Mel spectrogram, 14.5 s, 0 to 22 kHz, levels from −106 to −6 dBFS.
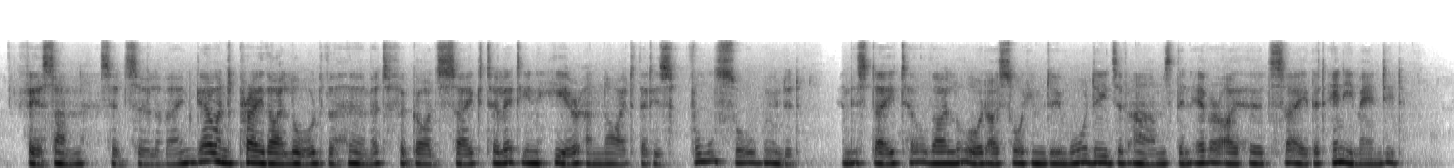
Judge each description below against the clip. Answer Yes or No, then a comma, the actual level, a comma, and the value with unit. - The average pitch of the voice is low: Yes, low, 130 Hz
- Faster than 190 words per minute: Yes, average, 200 wpm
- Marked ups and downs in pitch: No, narrow, 2.6 semitones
